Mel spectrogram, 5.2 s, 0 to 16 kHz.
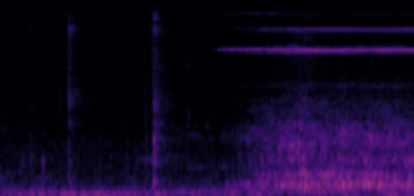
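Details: Innovatech 18-inch concrete floor grinder polisher, 230V 3HP WEG motor, running unloaded before lowering onto concrete: a few clicks, then spins up to a steady high whine and even hum, no grinding or rattle; healthy motor.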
